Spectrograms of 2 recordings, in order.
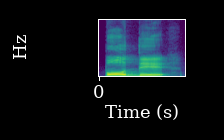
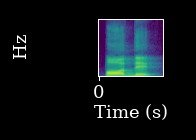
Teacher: Pode, para estabelecer que é passado com o som fechado. Pode, não tem acento presente, som aberto.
